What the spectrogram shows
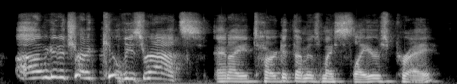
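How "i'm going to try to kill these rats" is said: very high-pitched put-on yell. Playing a character who gets to his feet among rats: yelling in character. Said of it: "gets to his feet and yells".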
